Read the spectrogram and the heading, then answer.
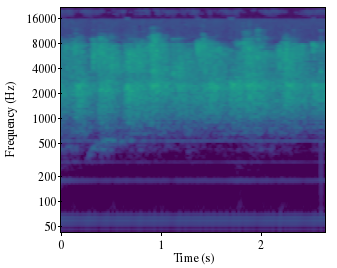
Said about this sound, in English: Hold your applause for a second, because because I got something for you.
